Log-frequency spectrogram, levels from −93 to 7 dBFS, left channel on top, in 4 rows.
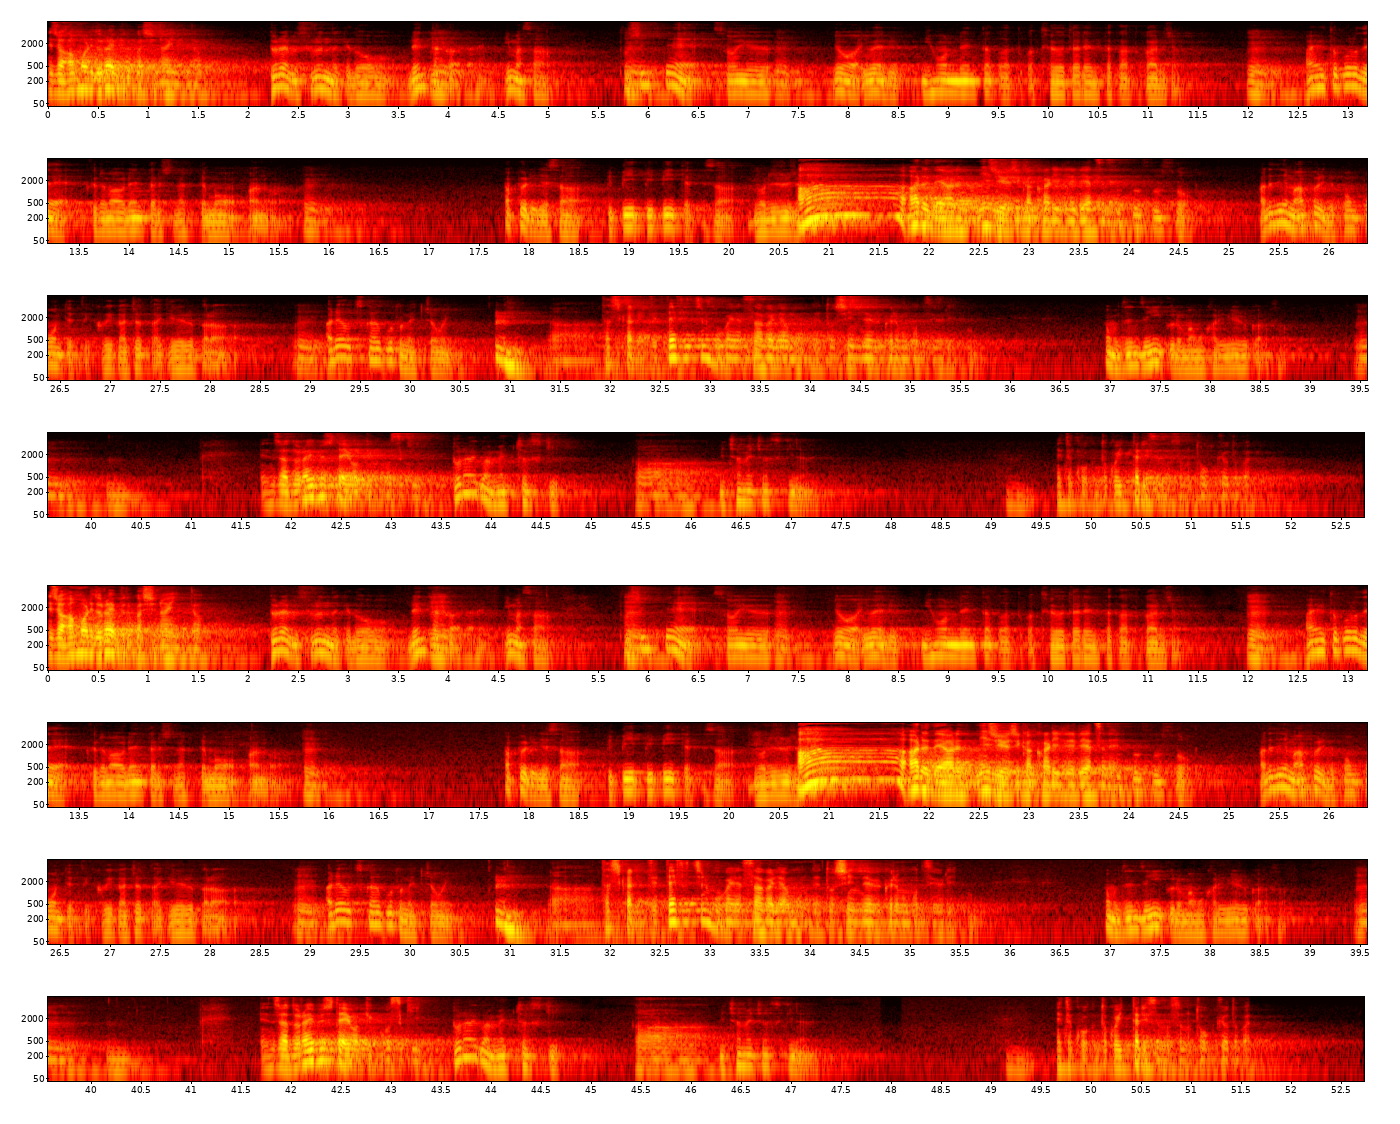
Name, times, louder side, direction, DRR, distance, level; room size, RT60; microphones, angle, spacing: voice 1, 0.0-1.6 3.8-4.1 5.8-6.0 7.3-7.4 12.0-12.2 15.8-15.9 20.7-23.9 28.8-29.1 31.4-35.5 39.4-39.9 41.7-43.4 45.4-46.2 49.7-51.6, right 2 dB, 60° right, 6 dB, 1.4 m, -28 dB
voice 2, 2.2-5.1 5.8-7.3 7.9-11.3 12.6-15.6 17.8-20.8 22.7-23.2 23.9-24.7 25.3-28.3 29.2-30.5 30.9-31.2 35.0-35.2 35.6-35.7 37.0-38.8 40.2-40.5 43.6-44.8 46.3-47.3 49.2-49.4, equal, 5° right, 8 dB, 0.5 m, -33 dB
30.0 x 16.0 x 7.5 m, 2.8 s
head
